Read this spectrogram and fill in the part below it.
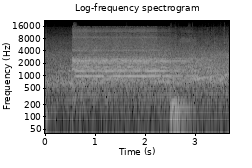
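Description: A steady electronic buzzer drones through an NBA arena at a Miami Heat at Memphis Grizzlies game, sounding for several seconds over a background of crowd noise.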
